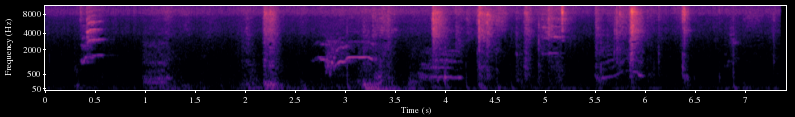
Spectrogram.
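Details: A mother cat moving her kittens one by one in her mouth to a safer spot; the unhappy kittens give a run of short meows, some thin and high, others lower, over soft bumps and rustling.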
